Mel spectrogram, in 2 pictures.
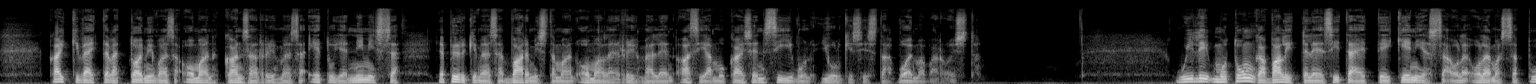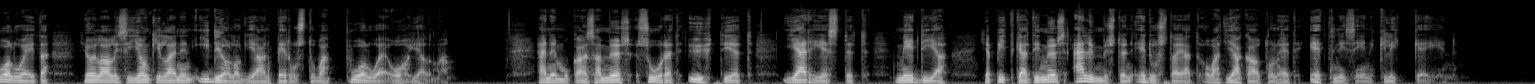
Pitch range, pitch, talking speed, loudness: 80-100 Hz, 90 Hz, 90 wpm, -20 LUFS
